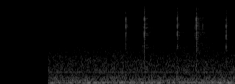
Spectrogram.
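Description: Intro sound effect for an animated title: a faint low rumble with six quick, sharp clicks about a quarter second apart, starting and stopping abruptly.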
